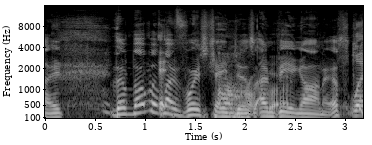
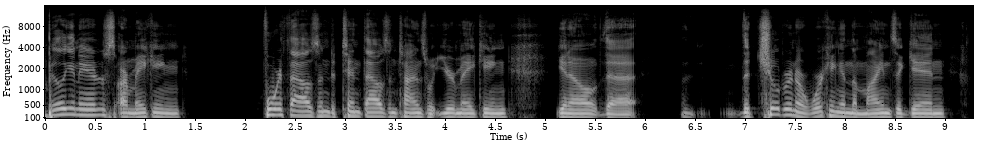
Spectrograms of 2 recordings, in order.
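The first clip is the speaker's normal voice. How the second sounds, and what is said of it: Deadpan monotone sarcasm. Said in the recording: “deadpanned monotone sarcasm ... the deadpan sarcasm is how you know I'm being sarcastic”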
